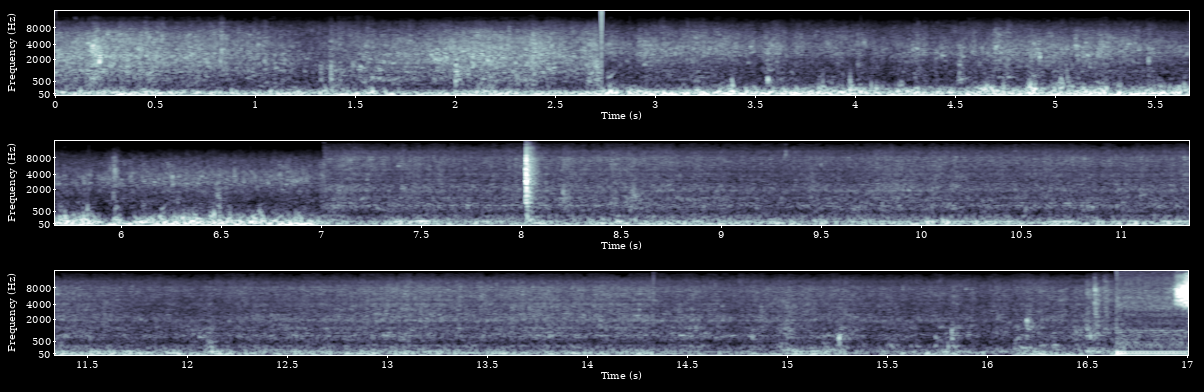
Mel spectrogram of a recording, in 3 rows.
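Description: A Colvic Watson 25.6 motorsailer moves under sail, with continuous wind buffeting and water rushing along the hull, louder in the first seconds and then a steadier hiss.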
